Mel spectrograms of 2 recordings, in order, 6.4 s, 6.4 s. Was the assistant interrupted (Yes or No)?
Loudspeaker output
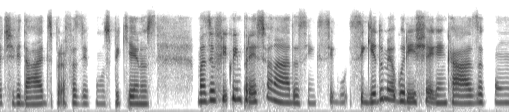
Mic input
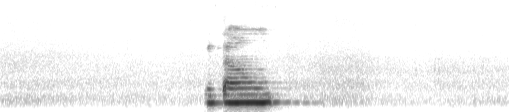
Yes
